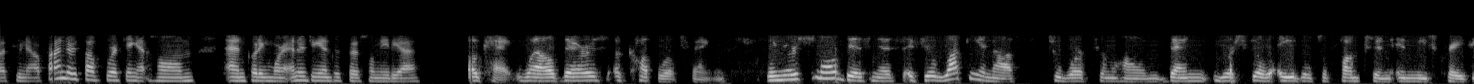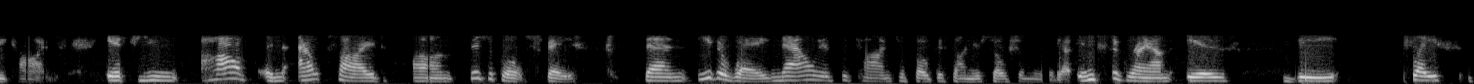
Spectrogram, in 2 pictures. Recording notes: Makes phone calls to five business owners from all over the city.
